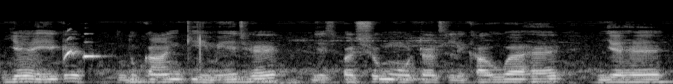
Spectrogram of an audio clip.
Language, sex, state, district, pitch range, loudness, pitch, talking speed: Hindi, male, Madhya Pradesh, Katni, 110-135 Hz, -16 LUFS, 120 Hz, 125 wpm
